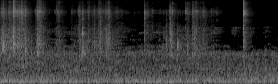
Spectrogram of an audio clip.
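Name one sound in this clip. Paper crinkles and rustles in someone's hands.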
